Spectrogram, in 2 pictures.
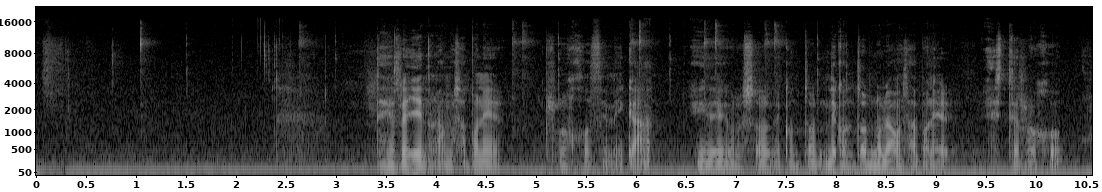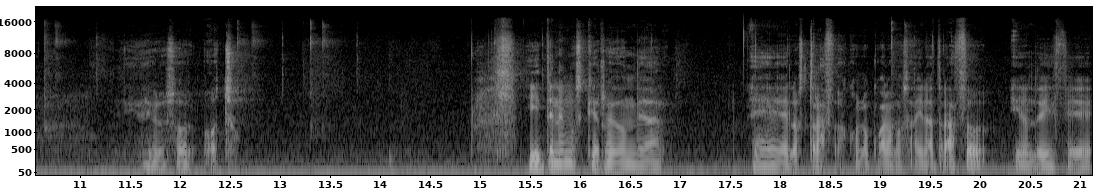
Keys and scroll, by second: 0.3 v.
